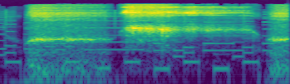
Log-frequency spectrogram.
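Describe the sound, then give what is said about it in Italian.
A voice imitates heavy, wheezing breathing: long, loud rasping breaths in and out, one after another, over a faint stepping low tone pattern. “Allora, perché il respiro pesante?”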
